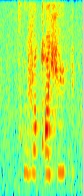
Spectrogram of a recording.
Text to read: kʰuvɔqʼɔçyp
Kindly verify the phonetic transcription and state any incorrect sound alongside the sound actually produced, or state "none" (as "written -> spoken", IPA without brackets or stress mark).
none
